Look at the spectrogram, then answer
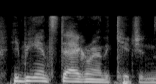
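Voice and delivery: ordinary delivery, nothing marked

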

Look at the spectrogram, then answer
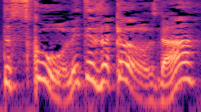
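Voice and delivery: high, hammed-up Italian janitor; bad Italian accent. A narrator's reading. Janitor warns two kids off, mock Italian accent. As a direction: put on a cartoon Italian accent. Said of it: "janitor growled like a wop".

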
